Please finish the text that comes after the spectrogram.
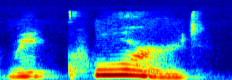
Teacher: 기록이라는 명사 단어는 record 부분에 강세가 더 강하게 가야 되고요. 녹음하다는 이런 식으로 record 이렇게 cord 부분에 강세가 가야 되는구나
